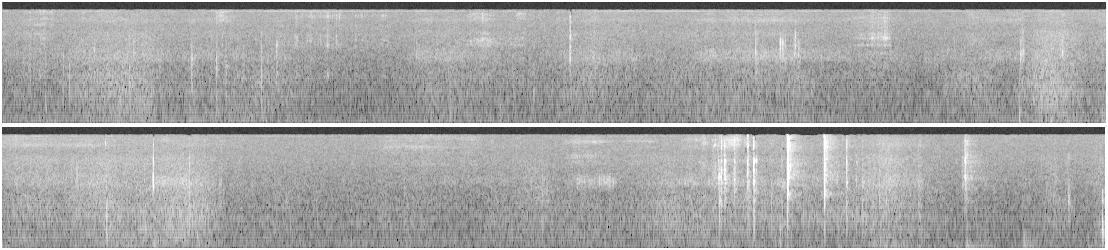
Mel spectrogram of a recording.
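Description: Quiet snipping of scissors trimming beard hair, a series of soft metallic cuts with a sharper cluster of clicks near the end, over faint rustling and no talking.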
